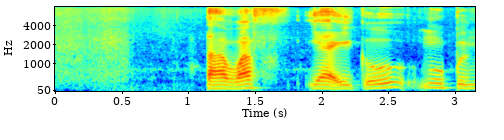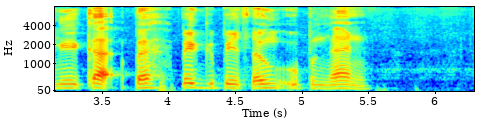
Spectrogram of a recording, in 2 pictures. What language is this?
Javanese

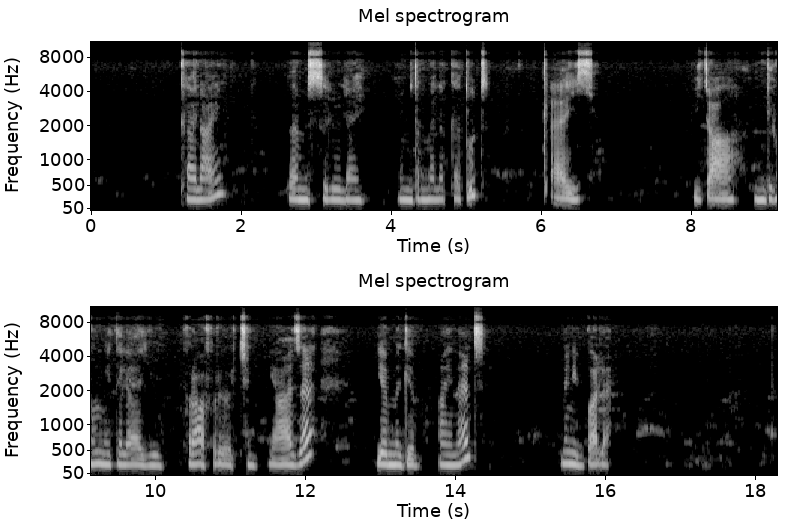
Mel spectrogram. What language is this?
Amharic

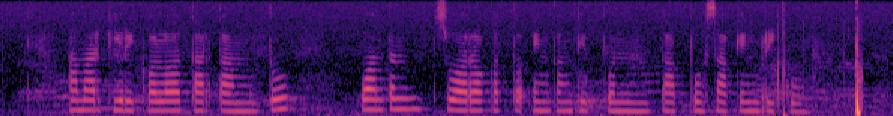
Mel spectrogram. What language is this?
Javanese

